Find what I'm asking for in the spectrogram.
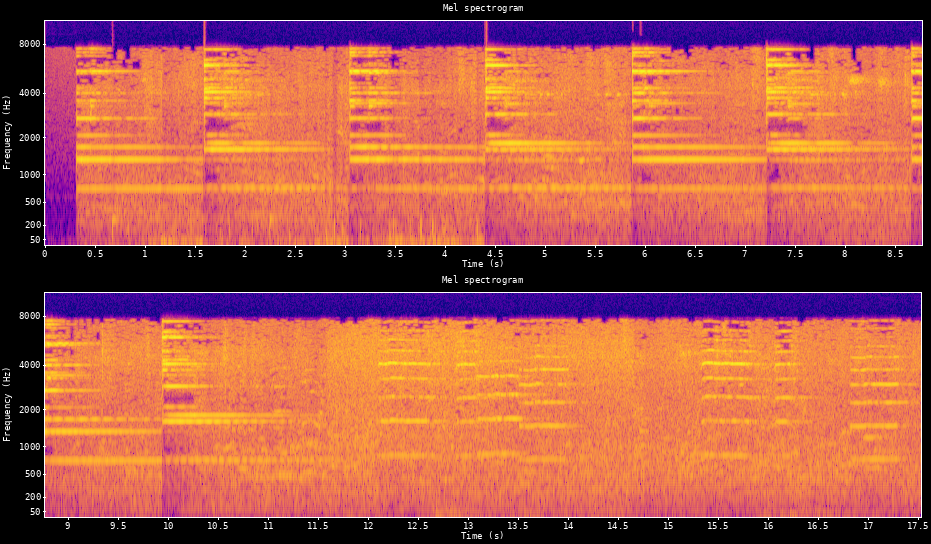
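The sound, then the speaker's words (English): The Zytglogge clock tower in Bern, Switzerland rings out eight loud, evenly spaced bell strikes, each leaving long, ringing overtones. Lighter, quicker chiming tones follow. “And that sound we heard is very special. And it comes to you from the Swiss capital city, Bern. And I'm standing at the famous Zieglocke, or clock tower in Bern, which is one of the landmarks of the Swiss capital.”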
